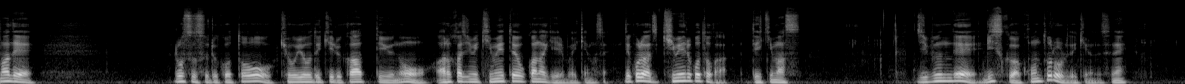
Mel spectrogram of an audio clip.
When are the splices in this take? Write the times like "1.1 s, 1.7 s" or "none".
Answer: 9.1 s

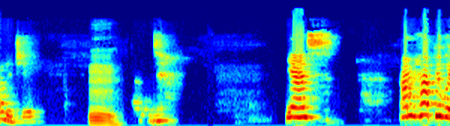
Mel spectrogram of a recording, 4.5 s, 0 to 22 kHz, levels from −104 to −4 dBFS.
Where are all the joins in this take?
none

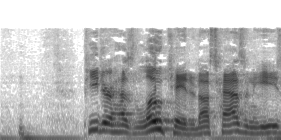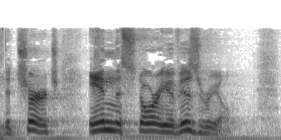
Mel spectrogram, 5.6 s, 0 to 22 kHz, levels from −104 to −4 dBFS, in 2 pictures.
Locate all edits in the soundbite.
2.8 s

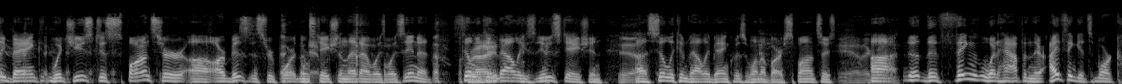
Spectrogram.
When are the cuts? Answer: 3.1 s, 3.8 s, 9.0 s

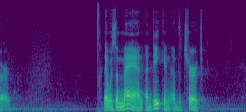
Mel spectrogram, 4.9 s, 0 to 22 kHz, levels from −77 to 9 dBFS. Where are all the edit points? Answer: 2.0 s

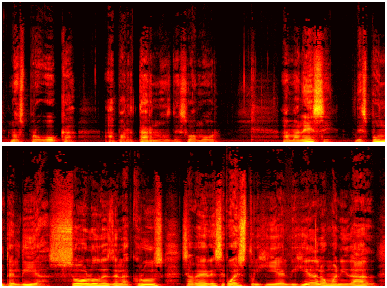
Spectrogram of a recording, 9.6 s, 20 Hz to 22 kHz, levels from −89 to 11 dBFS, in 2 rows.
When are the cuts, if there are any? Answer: 7.1 s, 7.5 s, 7.9 s

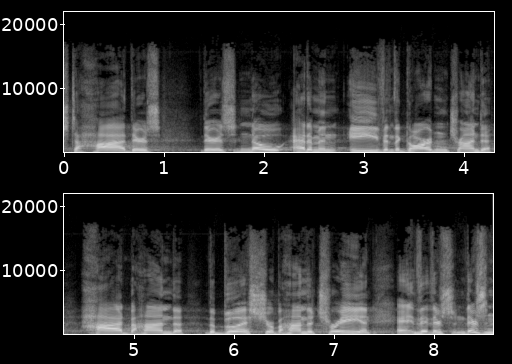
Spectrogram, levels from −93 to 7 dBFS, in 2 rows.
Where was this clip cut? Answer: none

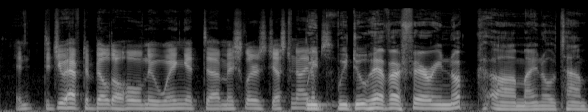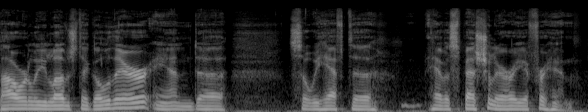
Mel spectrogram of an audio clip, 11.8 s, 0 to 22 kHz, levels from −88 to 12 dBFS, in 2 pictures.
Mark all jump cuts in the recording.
2.9 s

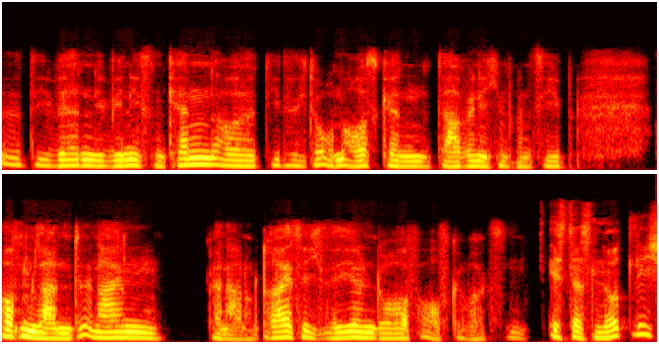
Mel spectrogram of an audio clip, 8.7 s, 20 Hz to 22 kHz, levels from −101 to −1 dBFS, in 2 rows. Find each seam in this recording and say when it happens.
none

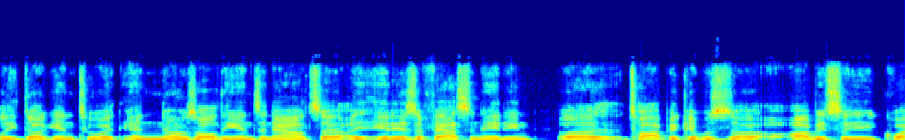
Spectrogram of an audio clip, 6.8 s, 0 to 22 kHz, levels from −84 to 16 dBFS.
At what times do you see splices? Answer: 0.9 s, 4.1 s

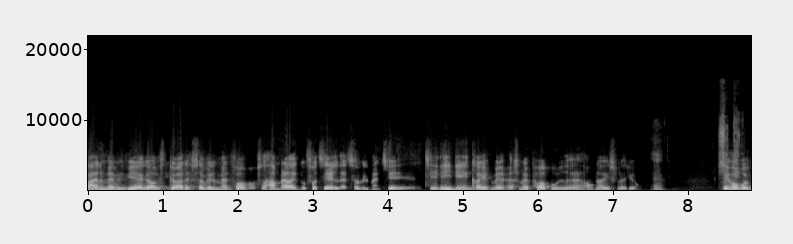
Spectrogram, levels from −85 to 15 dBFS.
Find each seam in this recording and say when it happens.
1.0 s, 3.9 s, 4.4 s, 6.8 s, 7.4 s

